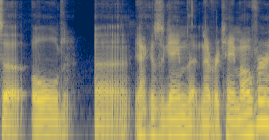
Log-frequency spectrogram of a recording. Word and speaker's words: Yakuza: It is Yakuza.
